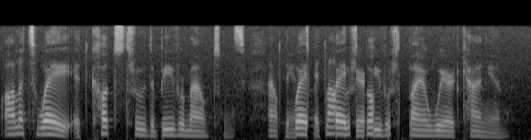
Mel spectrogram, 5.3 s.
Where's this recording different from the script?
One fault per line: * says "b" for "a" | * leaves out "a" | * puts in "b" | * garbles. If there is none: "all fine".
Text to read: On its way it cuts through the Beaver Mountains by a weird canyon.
* garbles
